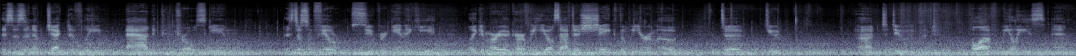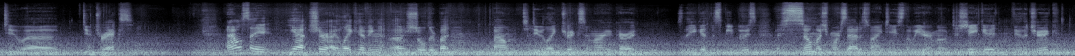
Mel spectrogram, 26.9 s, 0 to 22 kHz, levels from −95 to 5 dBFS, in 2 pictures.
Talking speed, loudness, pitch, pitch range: 185 wpm, -22 LUFS, 115 Hz, 115-120 Hz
